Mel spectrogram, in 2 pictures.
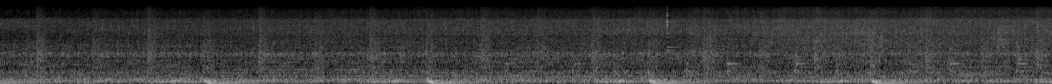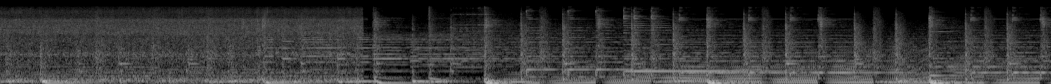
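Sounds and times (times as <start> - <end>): curry sizzling in hot oil: 0.0 - 14.2.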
